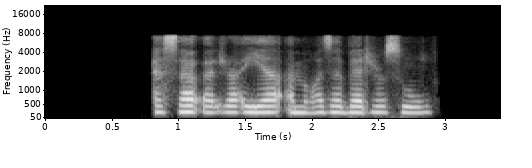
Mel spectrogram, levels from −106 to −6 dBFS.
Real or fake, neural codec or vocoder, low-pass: fake; codec, 16 kHz in and 24 kHz out, 0.9 kbps, LongCat-Audio-Codec, four codebook decoder; 7.2 kHz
